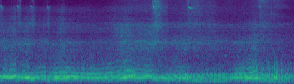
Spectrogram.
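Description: A car engine revving hard and easing off again and again while the car power-slides on grass, its pitch rising and falling several times.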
